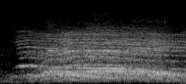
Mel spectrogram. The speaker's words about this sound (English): but we're out and about in the magnificent Turner Contemporary in Margate as guests of the Margate Bookie 2019, the friendly literary festival by the sea. Well, we'll see about that. and we have a live audience that you can probably hear.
